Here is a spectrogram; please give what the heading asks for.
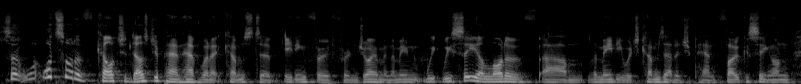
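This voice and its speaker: Lively man hosting a podcast. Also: on the low side, a little fast, hardly any pauses. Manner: friendly, leading the conversation. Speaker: podcast host. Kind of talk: casual podcast chat.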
